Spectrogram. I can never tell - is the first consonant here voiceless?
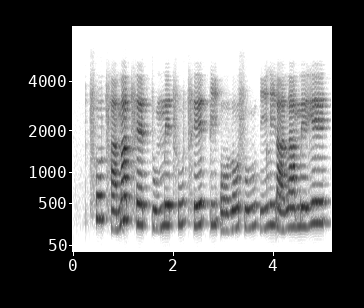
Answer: yes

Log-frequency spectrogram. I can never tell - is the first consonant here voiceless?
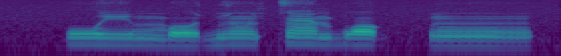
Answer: no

